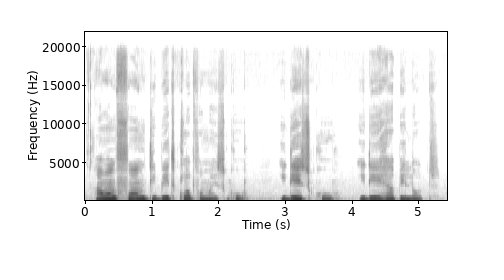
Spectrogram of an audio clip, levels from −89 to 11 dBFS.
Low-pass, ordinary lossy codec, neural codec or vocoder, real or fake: 19.8 kHz; none; vocoder, 48 kHz, 128 mel bands, Vocos; fake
